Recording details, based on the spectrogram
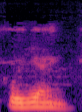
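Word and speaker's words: Quyen: Michel Levan Cuyen, Michel Levan. sí, Cuyen, Michel Levan Cuyen, se escribe Q-U-Y-E-N, Cuyen.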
